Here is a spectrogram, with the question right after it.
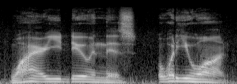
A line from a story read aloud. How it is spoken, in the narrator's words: he wheezed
